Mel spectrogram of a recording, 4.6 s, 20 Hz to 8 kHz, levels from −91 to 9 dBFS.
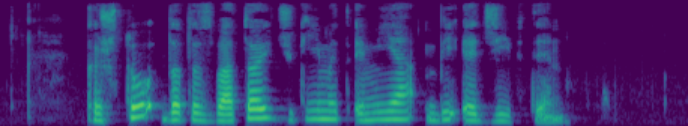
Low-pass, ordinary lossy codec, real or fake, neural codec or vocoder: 7.2 kHz; MP3, 64 kbps; real; none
